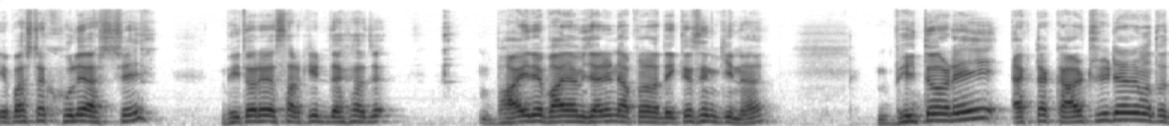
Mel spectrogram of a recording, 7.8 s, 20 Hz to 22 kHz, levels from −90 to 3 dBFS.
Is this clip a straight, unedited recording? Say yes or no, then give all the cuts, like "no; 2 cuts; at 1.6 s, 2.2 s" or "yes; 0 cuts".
yes; 0 cuts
